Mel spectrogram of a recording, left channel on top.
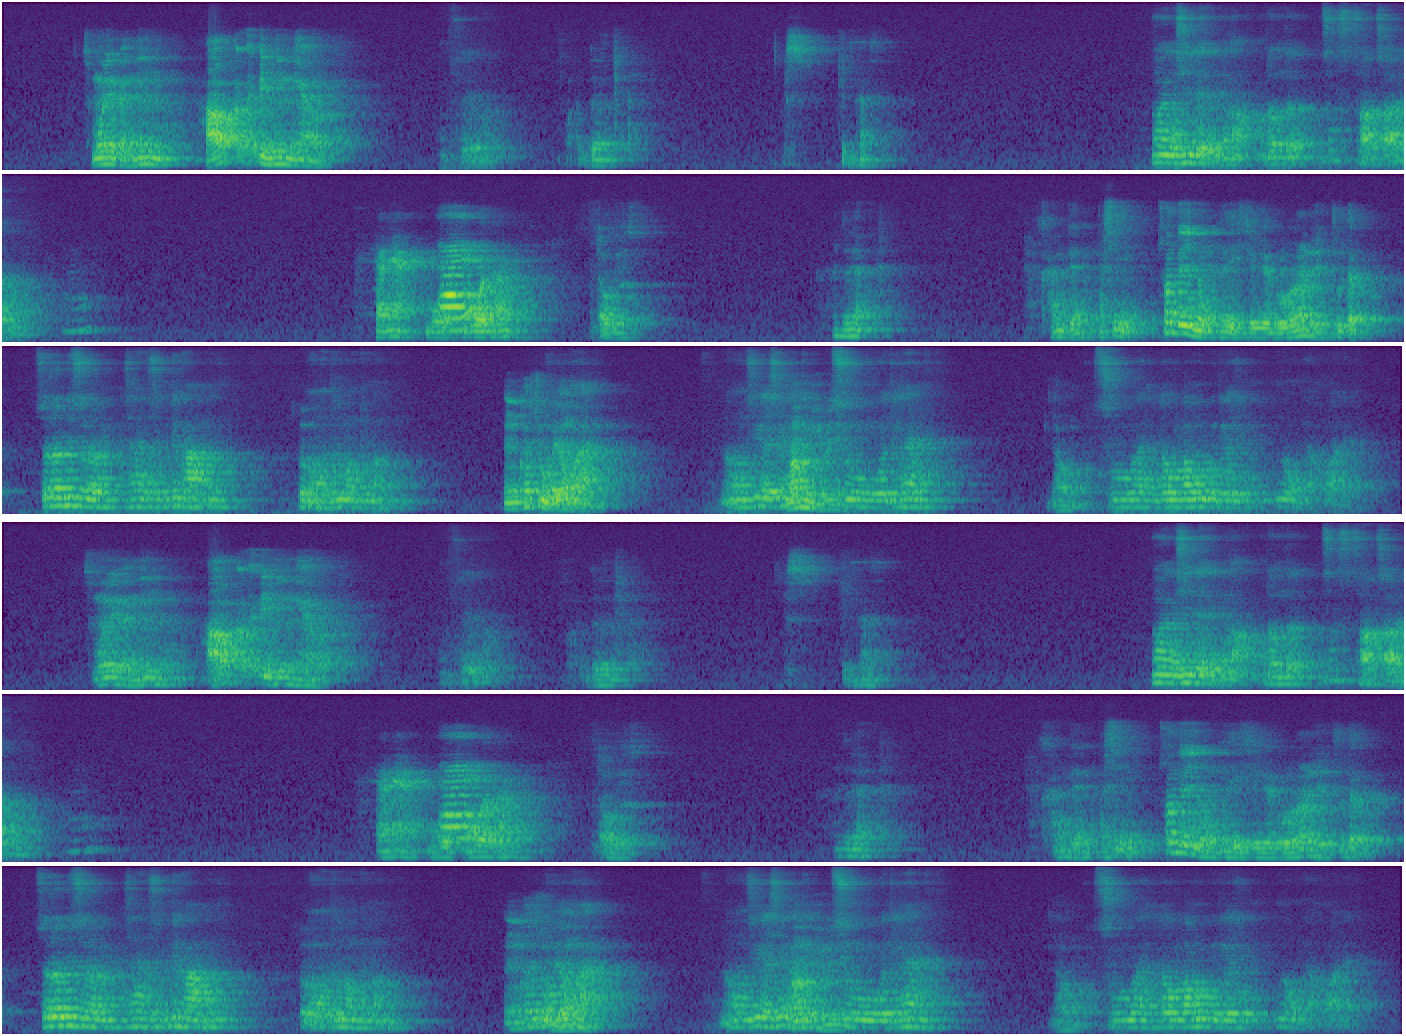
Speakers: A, on the left; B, in the centre.
A: ꯁ ꯃꯣꯏꯅ ꯀ ꯅꯤꯡꯕ ꯍꯥꯎ ꯑꯔꯣꯏꯕꯤ ꯅꯤꯡꯉꯦ ꯍꯥꯏꯕ
B: ꯁꯦꯝ
A: ꯑꯗꯨ ꯑꯗꯨ ꯑꯁ ꯇꯧꯔꯤꯖꯦꯍ
B: ꯃꯣꯏ ꯉꯁꯤꯗ ꯂꯩꯕꯅ ꯑꯗꯣꯝꯗ ꯆꯥꯛ ꯆꯥꯔꯤꯕꯣ
A: ꯑꫭ ꯌꯥꯅꯤ ꯌꯥꯅꯤ ꯕꫭꯜ ꯊꯥꯔꯝꯕꯩꯅꯦ ꯇꯧꯒꯔꯤꯗꯨ ꯑꯗꯨꯅ ꯈꯪꯗꯦ ꯉꯁꯤ ꯁꯣꯝꯗꯗꯤ ꯅꯣꯡ ꯈꯖꯤꯛ ꯈꯖꯤꯛ ꯆꯨꯏꯌꯦ ꯂꯕꯨꯛ ꯂꫭꯝꯗꯒꯤ ꯆꯨꯗꯕꯔꫭ
B: ꯆꯨꯔꯝꯃꯤ ꯆꯨꯔꯝꯃꯤ ꯉꯁꯥꯏ ꯍꯧꯖꯤꯛꯄꯨꯗꯤ ꯍꯥꯡꯉꯤꯕꯩꯅꯦ
A: ꯎꯝ
B: ꯅꯣꯡ ꯑꯗꯨꯝ ꯃꯪꯗꯤ ꯃꯪ
A: ꯈꯔ ꯆꯨꯈꯤꯗꯧ
B: ꯅꯣꯡꯒ
A: ꯃꯥꯜꯂꯦ
B: ꯅꯣꯡꯁꯤ ꯑꯁꯦꯡꯕꯗꯤ
A: ꯃꯝꯃꯤ
B: ꯁꯨꯕꯗꯤ ꯍꯥꯏꯔꯤ
A: ꯑ
B: ꯁꯨꯒꯅ ꯂꯧ ꯀꯥꯡꯕꯨꯒꯤꯗꯤ ꯍꯧꯖꯤꯛ ꯅꯣꯡ ꯌꯥꯝ ꯋꯥꯠꯂꯦ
